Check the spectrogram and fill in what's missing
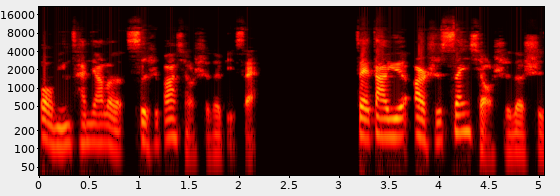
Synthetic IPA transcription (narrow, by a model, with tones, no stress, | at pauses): ɑ˥˩ʊmi˧˥ŋt͡sʰa˥nt͡ɕja˥lə˨sɹ̩˥˩ʂɻ̩˧˥pa˥ɕjɑ˨˩ʊʂɻ̩˧˥d̪ə˧pḭ˨˩sa˥˩ɪ | t͡sa˥˧ɪt̪a˥˩ɥɛ˥ʔɐ˞˥˩ʂɻ̩˧˥sa˥nɕjɑ˨˩ʊʂɻ̩˧˥d̪ə˧ʂɻ̩˥˩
